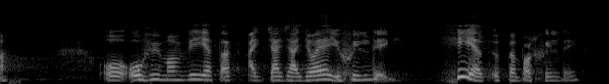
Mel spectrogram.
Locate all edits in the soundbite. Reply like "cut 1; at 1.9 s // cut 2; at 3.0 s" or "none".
none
